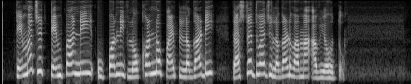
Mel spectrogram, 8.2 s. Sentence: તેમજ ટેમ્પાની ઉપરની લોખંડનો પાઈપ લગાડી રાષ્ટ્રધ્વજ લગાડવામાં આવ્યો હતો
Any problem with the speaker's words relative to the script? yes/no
no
